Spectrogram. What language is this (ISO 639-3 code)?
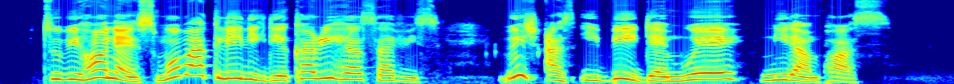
pcm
